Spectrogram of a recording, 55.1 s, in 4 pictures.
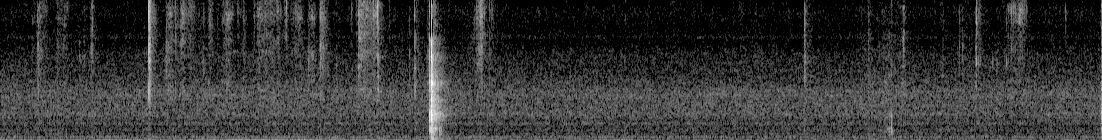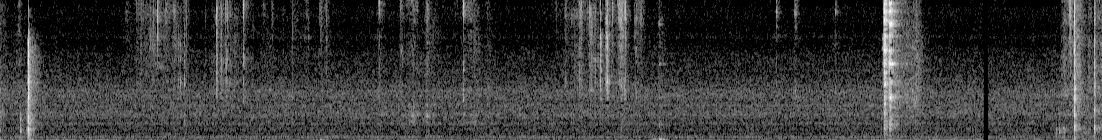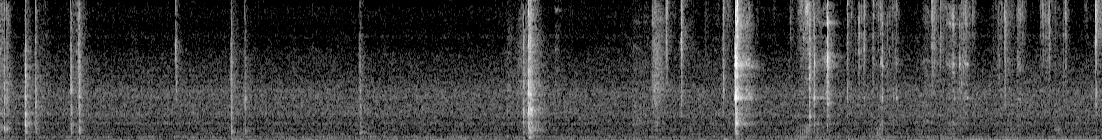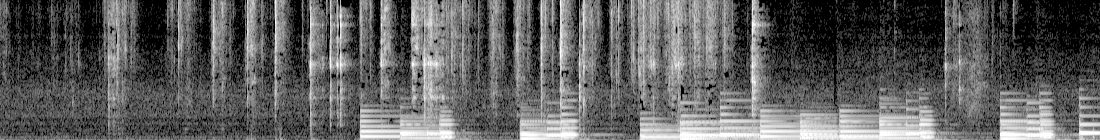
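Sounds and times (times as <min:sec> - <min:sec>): fork tapping ceramic bowl: 0:45.2 - 0:50.9.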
